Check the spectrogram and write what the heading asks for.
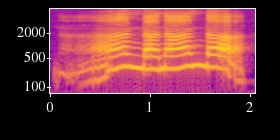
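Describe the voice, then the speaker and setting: A woman voicing a big, lonely male bear with a gravelly, booming voice and a bossy manner in a picture-book reading. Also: big pitch swings, slow, exaggerated voice. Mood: gruff. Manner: bossy and loud. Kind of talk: picture-book read-aloud.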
